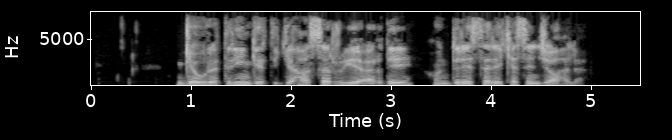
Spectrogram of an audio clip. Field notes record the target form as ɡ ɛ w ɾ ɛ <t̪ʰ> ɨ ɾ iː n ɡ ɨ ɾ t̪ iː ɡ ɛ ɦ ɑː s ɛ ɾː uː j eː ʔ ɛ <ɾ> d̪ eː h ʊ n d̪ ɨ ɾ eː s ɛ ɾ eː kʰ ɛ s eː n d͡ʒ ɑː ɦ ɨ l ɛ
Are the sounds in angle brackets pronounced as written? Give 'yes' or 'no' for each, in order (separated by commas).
no, yes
